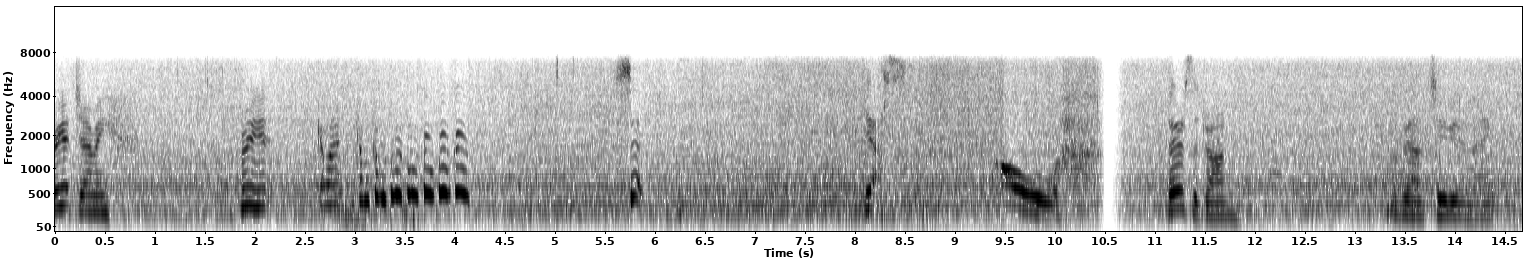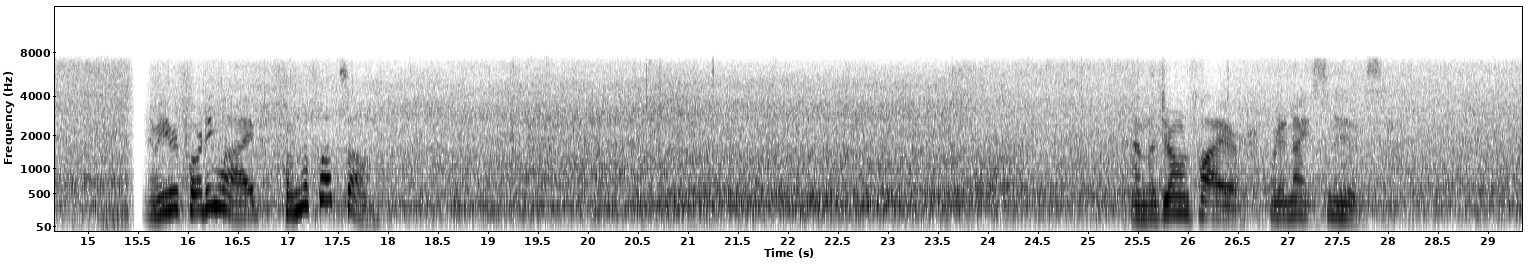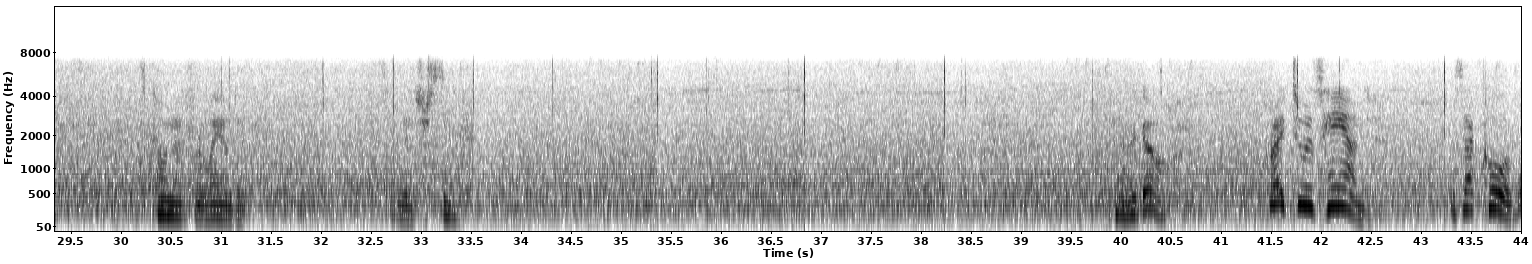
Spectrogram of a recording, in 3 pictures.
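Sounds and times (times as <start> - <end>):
faint steady hum: 0.0 - 15.0
river water rushing: 0.0 - 44.0.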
